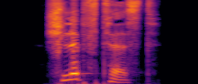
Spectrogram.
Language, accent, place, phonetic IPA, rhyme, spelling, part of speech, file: German, Germany, Berlin, [ˈʃlʏp͡ftəst], -ʏp͡ftəst, schlüpftest, verb, De-schlüpftest.ogg
- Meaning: inflection of schlüpfen: 1. second-person singular preterite 2. second-person singular subjunctive II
